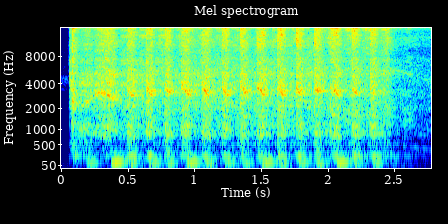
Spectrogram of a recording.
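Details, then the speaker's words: Crank no start after reassembly: starter turns the engine briskly for over two seconds but it never catches and the RPM gauge doesn't move; crank position sensor suspected unplugged or its wiring damaged. "Alright, so we were going to crank it and RPMs weren't moving at all. So I'm thinking I forgot to plug in the crank position sensor, or the wire or something got junked up somehow."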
